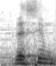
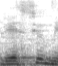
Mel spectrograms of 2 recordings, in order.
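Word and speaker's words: résumé: ஆனால் ஒன்றே ஒன்று ஞாபகத்தை வச்சுக்கணும், இது ரெஸ்யூம் இல்லை. இதோடைய உச்சரிப்பு என்னது? ரெஸ்யூமே. இது இங்கிலீஷ் வேர்டே கிடையாது, ஃப்ரெஞ்சு வேர்டு இது. இது எப்படி உச்சரிக்கணும்? ரெஸ்யூமேன்னு சொல்லணும்.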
